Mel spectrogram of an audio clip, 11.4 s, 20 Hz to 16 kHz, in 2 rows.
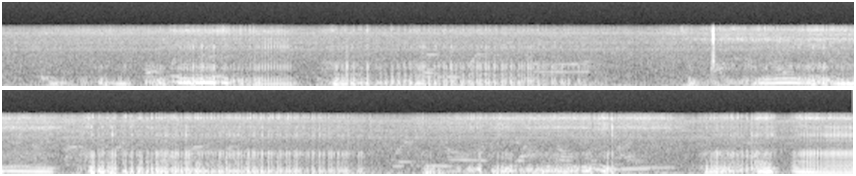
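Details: Very loud snoring: deep, rattling snores on each breath, about 15 a minute, with some noise in the room.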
